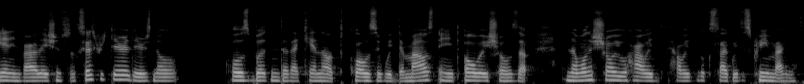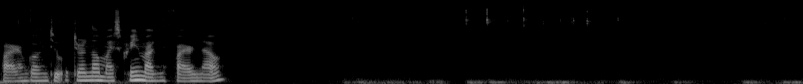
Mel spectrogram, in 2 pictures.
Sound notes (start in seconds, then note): 11.5 mouse clicking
